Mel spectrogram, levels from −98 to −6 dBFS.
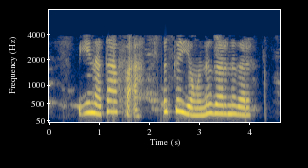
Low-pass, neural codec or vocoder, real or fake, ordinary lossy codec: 7.2 kHz; none; real; AAC, 16 kbps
